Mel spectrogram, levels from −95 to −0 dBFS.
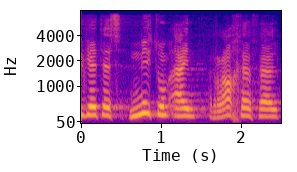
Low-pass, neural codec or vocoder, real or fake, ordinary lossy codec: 7.2 kHz; none; real; none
